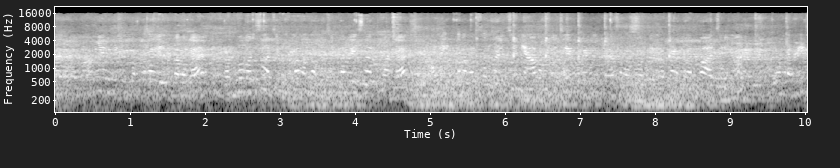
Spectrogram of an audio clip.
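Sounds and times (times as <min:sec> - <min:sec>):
babble of voices: 0:00.0 - 0:10.0.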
